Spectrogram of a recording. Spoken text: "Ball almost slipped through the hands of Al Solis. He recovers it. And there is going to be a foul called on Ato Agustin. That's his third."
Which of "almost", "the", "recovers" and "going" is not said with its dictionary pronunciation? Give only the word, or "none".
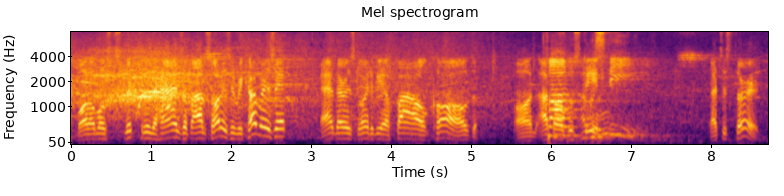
none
